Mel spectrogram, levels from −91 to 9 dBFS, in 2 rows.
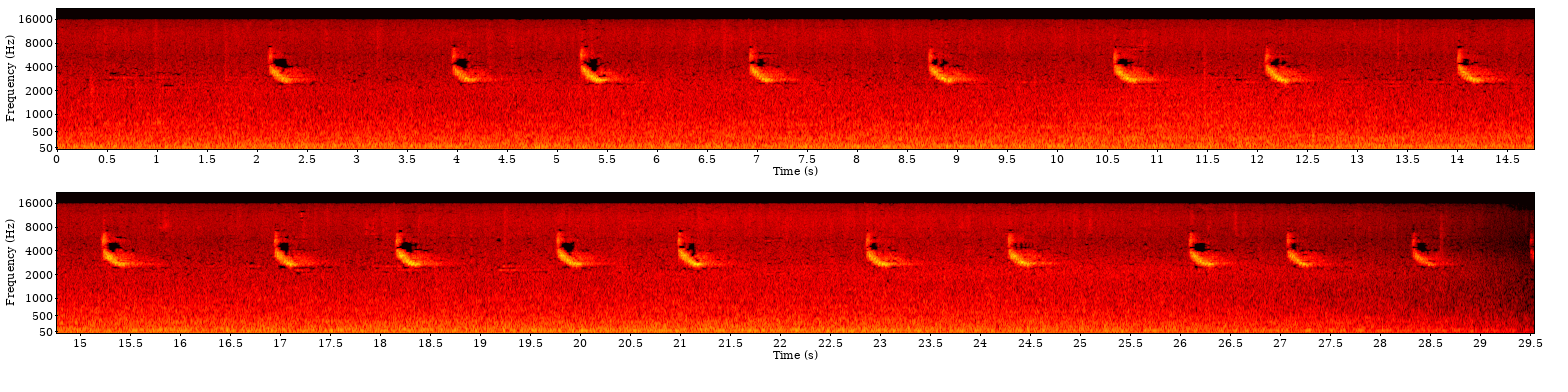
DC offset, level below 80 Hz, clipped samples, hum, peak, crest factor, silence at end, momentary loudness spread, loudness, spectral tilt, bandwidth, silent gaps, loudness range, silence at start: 0.6%; -44 dBFS; under 0.1%; none; -10 dBFS; 22 dB; 0 s; 14 LU; -30 LUFS; -2.5 dB/octave; 16 kHz; none; 4 LU; 0 s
